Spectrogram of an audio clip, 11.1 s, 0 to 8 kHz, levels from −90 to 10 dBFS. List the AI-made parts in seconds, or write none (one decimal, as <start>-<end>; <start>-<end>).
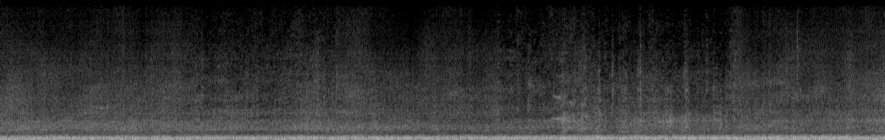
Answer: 0.0-2.4; 4.2-6.2; 9.2-11.1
